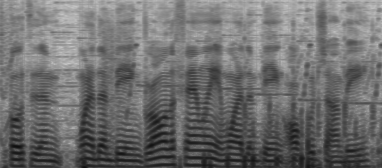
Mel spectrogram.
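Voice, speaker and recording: A man giving casual let's play commentary over gameplay, rambling through tangents and game trivia, with sudden excited outbursts at the screen. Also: mid-range voice, quick pace, loud music behind the voice. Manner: bursts of excited shouting at the game.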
